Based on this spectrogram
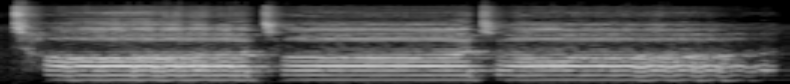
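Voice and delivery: "Ta" with long held open ah, loud; elongated vowel. Shown as a demonstration. Voice teacher demoing singers' "Ta", long held ah. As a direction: sustain the ah in each "Ta". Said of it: "you elongate the vowel".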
